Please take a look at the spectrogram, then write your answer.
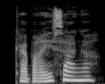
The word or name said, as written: kabaretsanger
